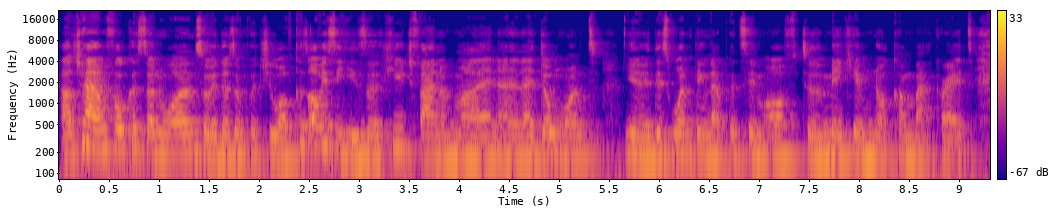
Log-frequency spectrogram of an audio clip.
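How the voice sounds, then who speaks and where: With audible room echo, the speech keeps a moderate pace, fairly even intonation, and hardly any pauses. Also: woman, fairly low pitch for a woman. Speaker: YouTuber and singer. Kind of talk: casual vlog. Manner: chatty, many fillers.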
